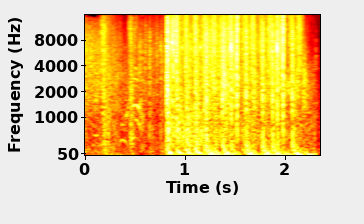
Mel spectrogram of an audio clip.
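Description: Dense automatic gunfire from an MP5 submachine gun in the mobile shooter Delta Force Mobile, a loud continuous burst of rapid shots filling most of the short stretch after a brief lead-in of game noise.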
